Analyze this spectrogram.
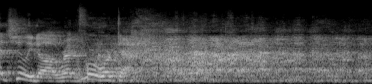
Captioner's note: audience laughing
